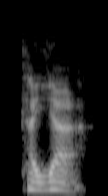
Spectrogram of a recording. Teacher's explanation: And we've also got the stress on the final syllable.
